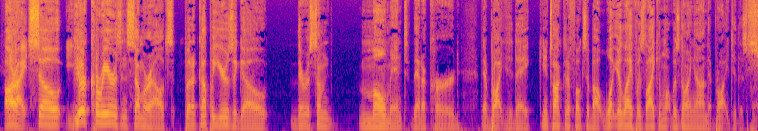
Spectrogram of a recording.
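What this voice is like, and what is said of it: Nasal voice. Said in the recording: “my nasal tone voice”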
